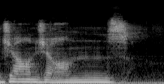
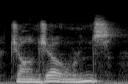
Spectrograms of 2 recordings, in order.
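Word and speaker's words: J'onn J'onzz: N's there are in John John's, which I've mispronounced because it's actually John Jones, but I'm sticking to it because that's how I like my John Johns.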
